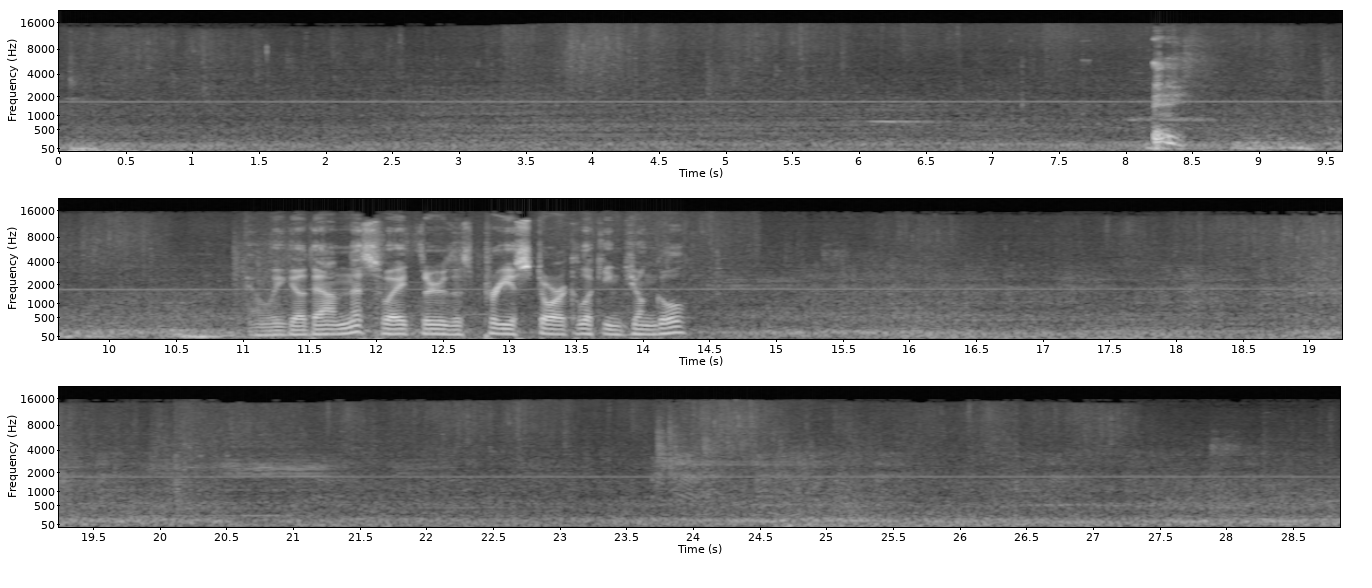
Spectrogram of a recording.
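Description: A vehicle engine rumbles steadily as it drives over a dirt track.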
